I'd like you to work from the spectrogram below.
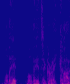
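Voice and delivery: put-on a low suave try at a British accent; James Bond impression. Reviewer retrying a Bond line, low mock English accent. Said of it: "I can do better".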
